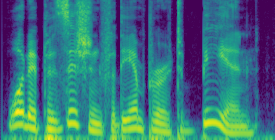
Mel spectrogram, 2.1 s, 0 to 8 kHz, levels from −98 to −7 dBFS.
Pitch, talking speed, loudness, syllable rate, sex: 160 Hz, 260 wpm, -19 LUFS, 6.9 syllables/s, male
